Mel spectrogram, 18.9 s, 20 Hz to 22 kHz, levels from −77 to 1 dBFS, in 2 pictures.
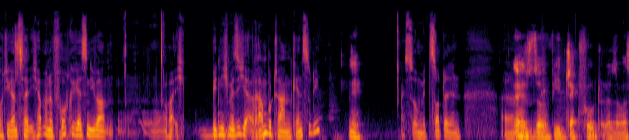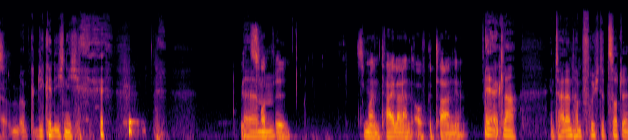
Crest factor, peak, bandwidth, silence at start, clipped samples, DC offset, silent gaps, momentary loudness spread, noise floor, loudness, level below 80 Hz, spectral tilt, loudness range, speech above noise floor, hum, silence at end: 22 dB; -2 dBFS; 16 kHz; 0 s; under 0.1%; under 0.1%; none; 16 LU; -61 dBFS; -23 LUFS; -46 dBFS; -5 dB/octave; 4 LU; 39 dB; none; 0 s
